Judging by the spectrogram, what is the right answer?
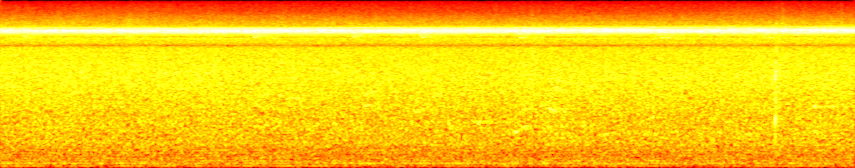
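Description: Steady background hiss with a constant high-pitched whine, and one faint click near the end.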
